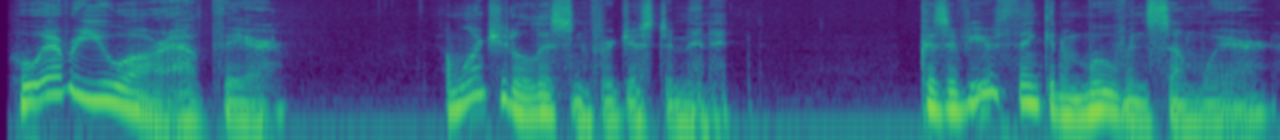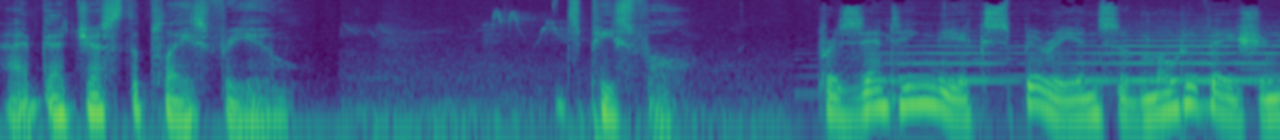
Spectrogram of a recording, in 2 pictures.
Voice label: Narration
